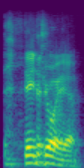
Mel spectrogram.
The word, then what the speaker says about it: De Gioia: De Gioia, but yeah, it's Enjoy it, perfect.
